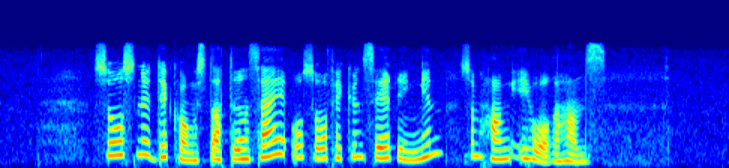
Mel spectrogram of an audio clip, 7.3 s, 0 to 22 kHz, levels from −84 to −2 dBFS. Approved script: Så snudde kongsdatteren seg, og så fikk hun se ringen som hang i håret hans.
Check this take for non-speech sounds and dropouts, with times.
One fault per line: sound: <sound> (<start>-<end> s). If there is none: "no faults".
no faults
